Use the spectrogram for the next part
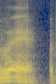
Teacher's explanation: अगला, लुंठित ध्वनियां क्या होती हैं, जिन ध्वनि के उच्चारण में जीवा का अगला भाग मुड़कर वत्सर्य को टच करता है या मूर्धन्य को टच करता है, मुड़कर, घूमकर, जैसे कि लुंठित की बात करें, रे, रे में जीव आगे से मुड़ जाती है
